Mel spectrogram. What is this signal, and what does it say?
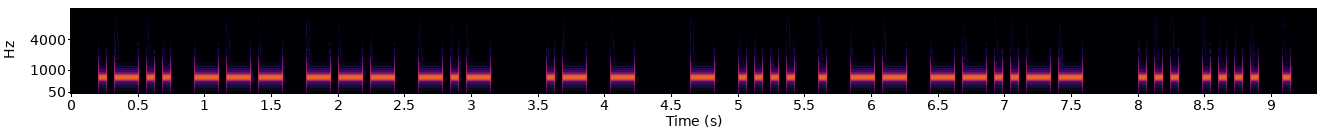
Morse code, heard as a keyed tone, about 20 wpm, 700 Hz. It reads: LOOK AT THEM, SHE
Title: Sentences from Top 1400 Words 20wpm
